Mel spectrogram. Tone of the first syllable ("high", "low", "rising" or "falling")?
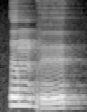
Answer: high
